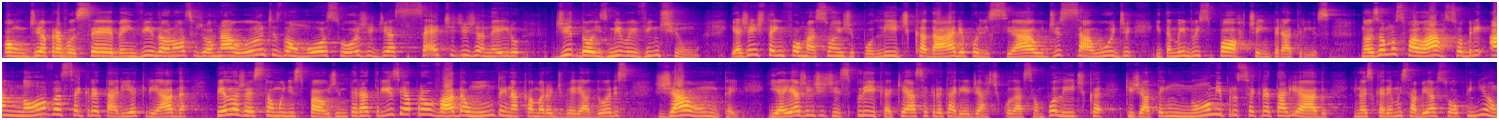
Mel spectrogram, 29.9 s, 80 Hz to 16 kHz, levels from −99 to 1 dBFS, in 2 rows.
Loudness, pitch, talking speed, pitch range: -19 LUFS, 240 Hz, 170 wpm, 220-270 Hz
